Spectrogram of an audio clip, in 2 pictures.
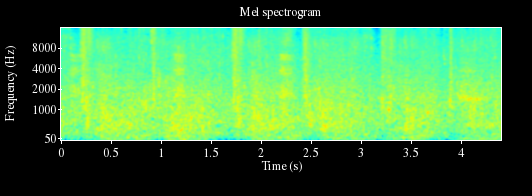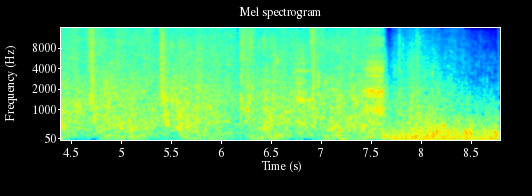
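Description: Water splashes as a swimmer strokes across a river.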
